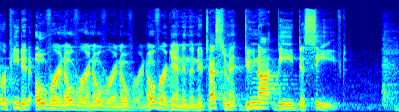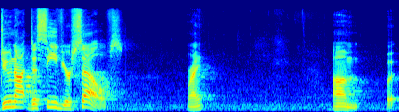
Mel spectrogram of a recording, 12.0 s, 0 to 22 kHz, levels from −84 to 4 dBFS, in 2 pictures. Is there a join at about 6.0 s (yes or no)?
no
